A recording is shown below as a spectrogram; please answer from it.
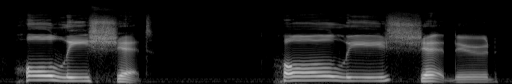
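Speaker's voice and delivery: very slow, drawn-out holy shit; stunned disbelief. Real, not acted. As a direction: let the shock stretch each word. Stunned reaction to citation.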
